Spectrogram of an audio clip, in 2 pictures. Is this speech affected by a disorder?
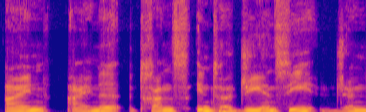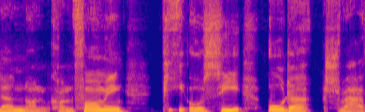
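No.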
